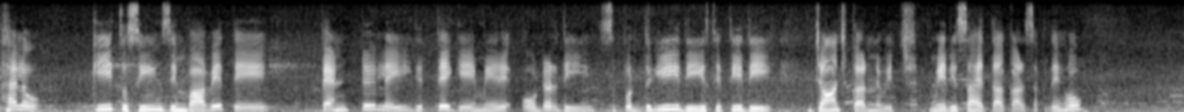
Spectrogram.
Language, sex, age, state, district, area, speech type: Punjabi, female, 30-45, Punjab, Kapurthala, rural, read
